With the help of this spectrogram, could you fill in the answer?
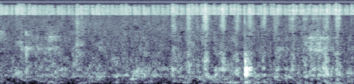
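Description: An orange colored pencil held in the fingers scratches and shades across a small, thin white paper card lying flat on a wooden desk, in steady strokes. The sound is a very quiet, soft, dry scratching with a bright papery hiss and brief rhythmic stroke bursts. One sharper tick stands out near the end.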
